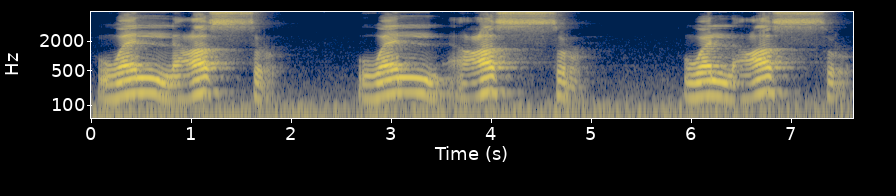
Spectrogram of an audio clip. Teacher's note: عین د صاد سره جنګوم او صاد ډک وایم او په پای کې د را आवाज ښکاره کوم.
